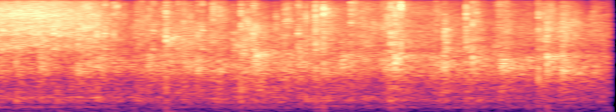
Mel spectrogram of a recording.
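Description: A crowd applauds steadily as the speaker invites his wife up to join him, many hands clapping in a dense, crackling wash that holds fairly even throughout without any voices.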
